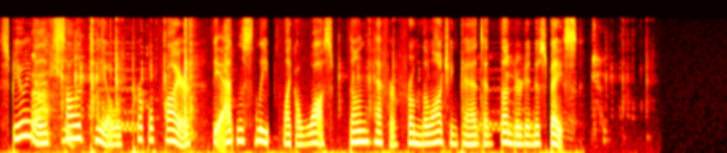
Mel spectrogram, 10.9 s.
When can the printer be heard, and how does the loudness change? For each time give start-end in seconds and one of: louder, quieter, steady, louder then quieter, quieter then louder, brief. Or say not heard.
not heard.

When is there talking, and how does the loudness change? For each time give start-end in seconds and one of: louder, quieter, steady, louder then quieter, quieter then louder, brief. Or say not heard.
0.0-8.7 steady.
